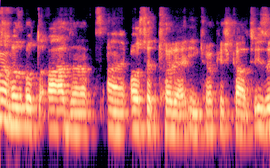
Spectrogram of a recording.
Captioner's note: speaks in foreign language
